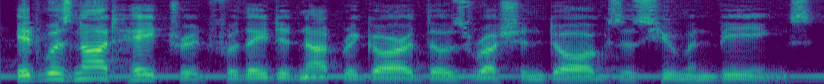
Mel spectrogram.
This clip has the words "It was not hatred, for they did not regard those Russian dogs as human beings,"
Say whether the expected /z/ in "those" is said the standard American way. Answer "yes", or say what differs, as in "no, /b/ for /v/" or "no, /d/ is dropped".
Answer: yes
